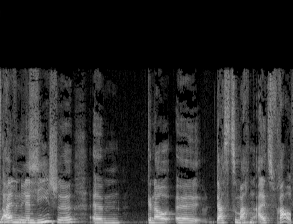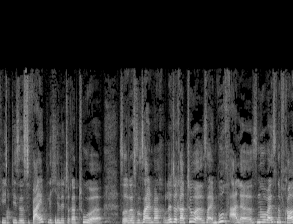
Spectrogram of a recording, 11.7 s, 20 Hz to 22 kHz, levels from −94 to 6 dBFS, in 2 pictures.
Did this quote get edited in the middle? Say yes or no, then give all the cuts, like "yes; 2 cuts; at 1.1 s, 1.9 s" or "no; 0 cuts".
yes; 3 cuts; at 6.0 s, 8.6 s, 10.5 s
